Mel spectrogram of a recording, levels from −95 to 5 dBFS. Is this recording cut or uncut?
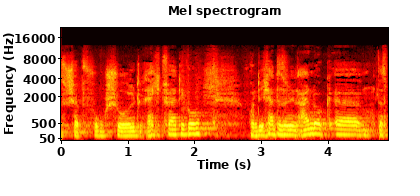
uncut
